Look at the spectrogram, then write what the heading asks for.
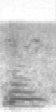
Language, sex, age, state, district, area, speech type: Bodo, female, 30-45, Assam, Kokrajhar, rural, conversation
